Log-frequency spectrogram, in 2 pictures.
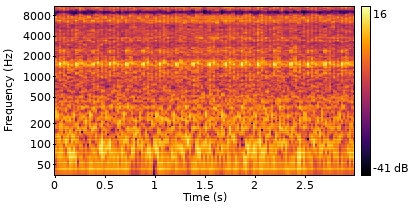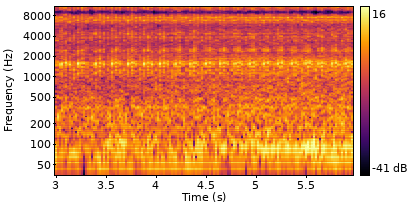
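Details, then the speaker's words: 1KD-FTV diesel just after a full new injector kit, first start: steady, even idle clatter with no misses, knocks or surging, briefly loaded as it was put straight into reverse, then neutral; normal healthy idle. "that's what it sounds like right and uh the only reason it sounded like it was under load is because straight away it went into reverse to get reversed out so we don't fill the workshop with uh diesel fumes"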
